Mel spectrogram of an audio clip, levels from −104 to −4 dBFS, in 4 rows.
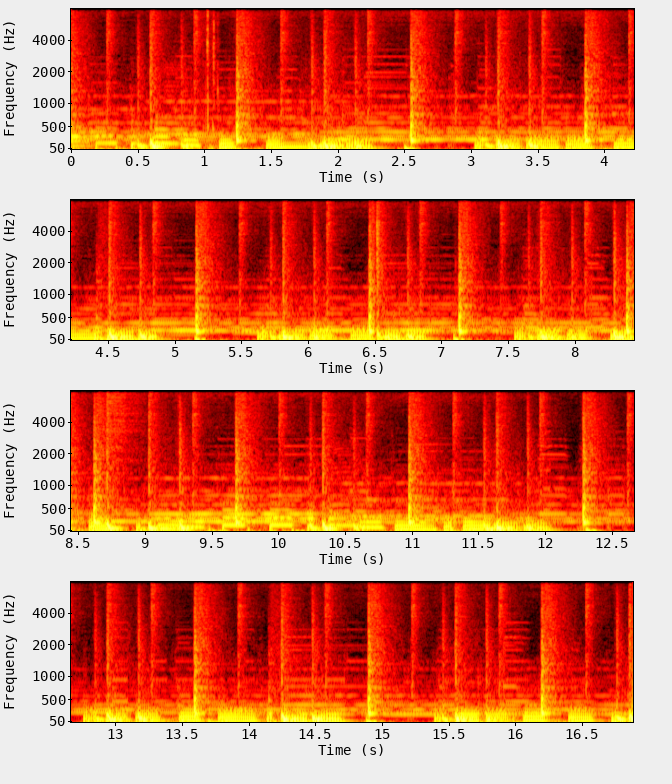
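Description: The audio has passed through a call path, and nothing above 8 kHz survives, which fits a wideband codec such as G.722. At 6.50 s there is a skip ahead. Playback jumps forward with no gap. Roughly 0.7 s of sound is simply missing. The two sides are joined almost directly. This points to a jitter buffer that overflowed and dropped waiting audio. Just after, from 6.64 to 7.52 s, comes a jitter buffer speed-up. The sound runs about 8 percent fast at unchanged pitch, so it feels hurried. The receiver trimmed short pitch-period pieces, around 70 ms in total, to cut its excess delay.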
